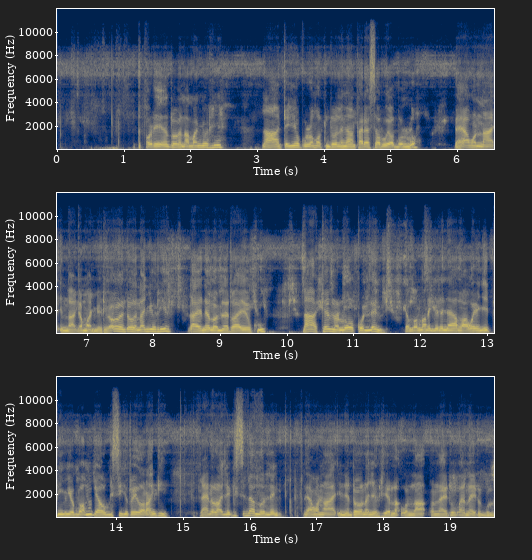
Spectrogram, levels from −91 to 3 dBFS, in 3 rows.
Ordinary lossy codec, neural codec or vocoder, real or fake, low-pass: none; codec, 32 kHz, 1.9 kbps, SNAC; fake; 10.8 kHz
